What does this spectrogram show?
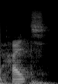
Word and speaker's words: height: maybe I finally learned how to pronounce the height not the hate anymore only the height now all right so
